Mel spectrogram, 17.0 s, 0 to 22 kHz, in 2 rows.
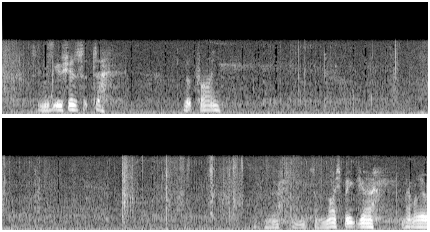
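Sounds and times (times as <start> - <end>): footsteps on gravel: 7.7 - 10.0, 10.9 - 15.0.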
